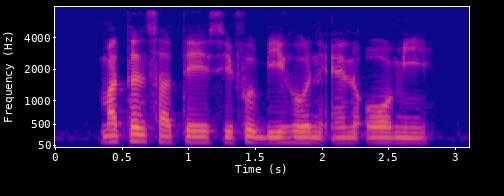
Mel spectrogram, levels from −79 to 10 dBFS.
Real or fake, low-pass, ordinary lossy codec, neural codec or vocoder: real; 7.2 kHz; none; none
